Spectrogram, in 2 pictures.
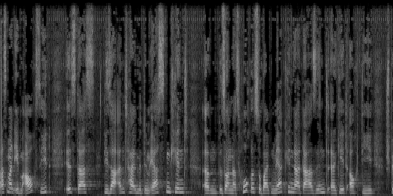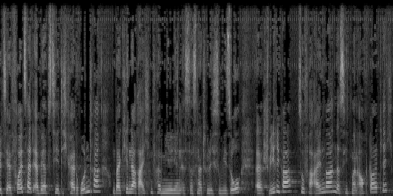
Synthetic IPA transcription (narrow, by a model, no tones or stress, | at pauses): v̥asmanʔeːbm̩ʔa̰ʊxz̥iːt | ʔɪst̚d̥as | d̥iːzɐʔa̰ntʰaɪlmɪt̚d̥eːmʔeɐstn̩kʰɪnt | ʔɛːmb̥əzɔndɐshoːxɪstz̥obaltmeːɐkʰɪndɐdaːzɪntʔɛːɡeːtaʊxd̥iː | ʃpet͡sjɛlfɔlt͡saɪtʔɛ̰ɐvɛɐpstʰɛːtɪçkʰaɪtʁʊntʰɐ | ʊntb̥aɪkʰɪndɐʁa̰ɪçn̩famiːljənɪ̰std̥asnatʰyːɐlɪçz̥ovizoːʔɛːʃv̥iːʁɪɡɐt͡sufɛɐʔa̰ɪnbaːʁəndasz̥iːtmanʔa̰ʊxd̥ɔʏtʰlɪç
